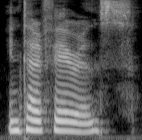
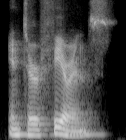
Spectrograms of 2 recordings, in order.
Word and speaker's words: interference: Don't say it like interference. It has an e sound. It comes from the verb interfere, not interfere. So the word is interference. Interference. Interfere rhymes with hear, clear, and steer.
